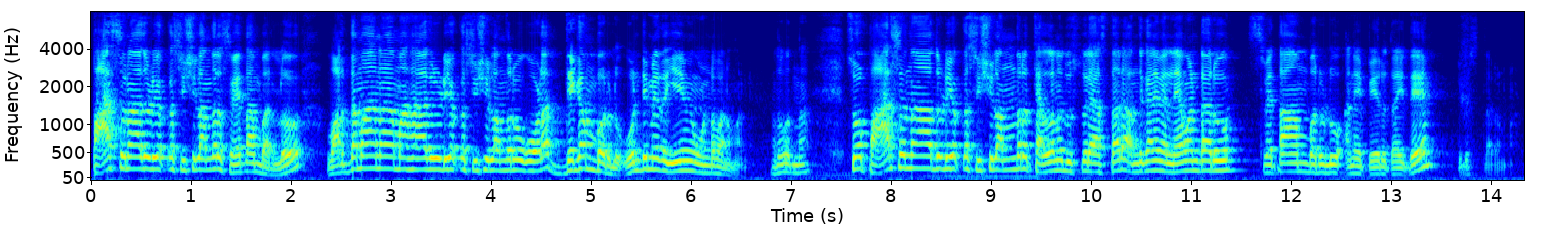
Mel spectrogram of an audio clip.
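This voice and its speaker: Male tutor, fairly high voice that swoops a lot, drills terms by asking and repeating. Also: animated, fast talker. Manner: repeats key terms and quizzes students with questions; mixes English words into speech. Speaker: teacher. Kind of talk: exam-prep lecture.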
